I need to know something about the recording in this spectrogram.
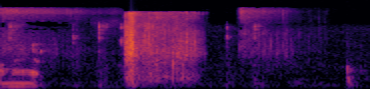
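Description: A crackling, crinkling burst sounds as plants sprout.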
